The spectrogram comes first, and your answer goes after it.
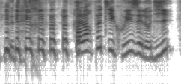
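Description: A woman's voice: fairly high pitch, lively intonation, normal speed, dry recording, clean studio sound. Playful, giggly woman co-host. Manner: playful, giggly, teasing quiz delivery. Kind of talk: casual radio chat.

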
